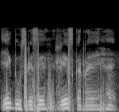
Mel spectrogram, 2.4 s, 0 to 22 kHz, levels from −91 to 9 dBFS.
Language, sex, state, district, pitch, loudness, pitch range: Hindi, male, Uttar Pradesh, Lucknow, 135 Hz, -19 LUFS, 125-145 Hz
